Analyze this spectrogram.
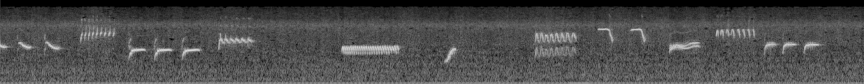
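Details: Javan pied starling singing, meant to prompt a bird that has stopped singing: bursts of short whistles, downslurred triplets, a sustained buzzy note and high chirps in quick varied succession over constant background hiss.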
